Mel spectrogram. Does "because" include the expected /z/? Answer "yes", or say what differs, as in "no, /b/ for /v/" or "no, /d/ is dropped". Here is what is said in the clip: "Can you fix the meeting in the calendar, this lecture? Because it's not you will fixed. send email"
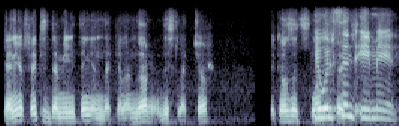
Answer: yes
